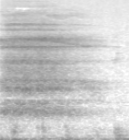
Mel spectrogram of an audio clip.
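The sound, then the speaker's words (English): A deep breath drawn in and let out during a guided relaxation exercise: a steady, airy hiss of breathing that holds fairly even throughout, with no talk. “can you please close your eyes and take a deep breath in and out,”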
